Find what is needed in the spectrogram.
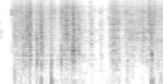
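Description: Rustling of cardboard and plastic packaging with several small clicks, as a craft punch board is worked out of its box by hand.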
